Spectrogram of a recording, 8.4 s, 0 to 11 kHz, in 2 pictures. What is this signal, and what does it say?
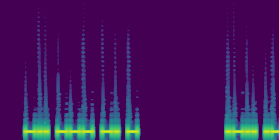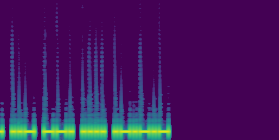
Morse code, heard as a keyed tone, about 25 wpm, 700 Hz. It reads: DONT LAUGH.
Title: 4x Word-Spacing - Sentences from Top 500 Words - 25wpm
